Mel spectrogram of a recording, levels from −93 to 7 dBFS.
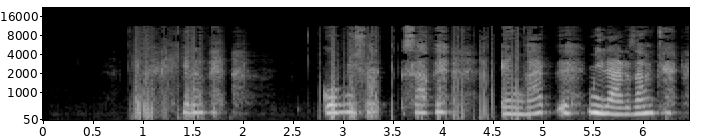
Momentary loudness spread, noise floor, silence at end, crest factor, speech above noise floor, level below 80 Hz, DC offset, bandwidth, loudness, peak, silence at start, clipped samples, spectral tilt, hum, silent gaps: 16 LU; -78 dBFS; 0 s; 18 dB; 56 dB; -52 dBFS; under 0.1%; 11.5 kHz; -23 LUFS; -6 dBFS; 0.9 s; under 0.1%; -4.5 dB/octave; none; none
